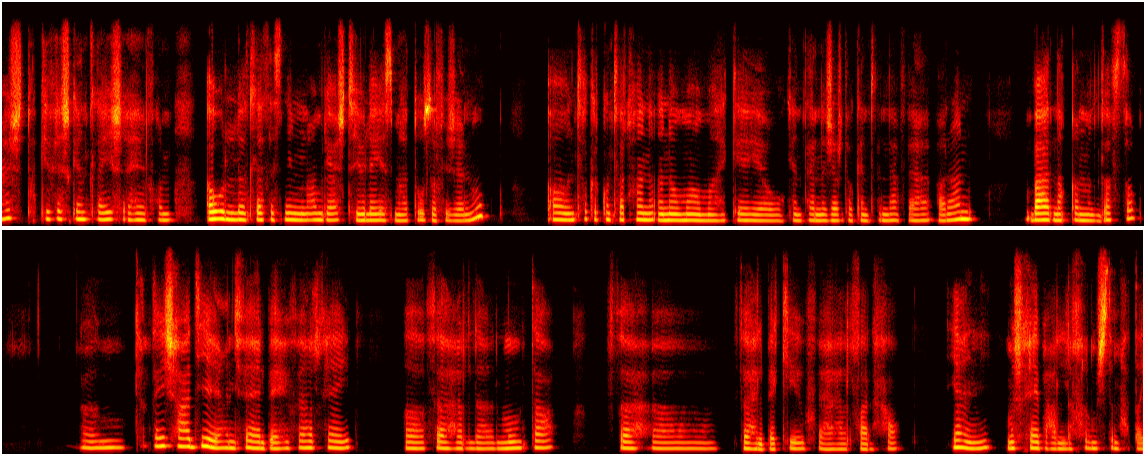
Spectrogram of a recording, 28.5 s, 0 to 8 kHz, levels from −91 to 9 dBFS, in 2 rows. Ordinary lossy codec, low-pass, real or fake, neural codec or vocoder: none; 7.2 kHz; real; none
